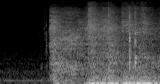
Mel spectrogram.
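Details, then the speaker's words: Bone-stock 1989 Corvette, 77,000 miles, on its third fuel pump, loses fuel pressure after about 20 miles: starter cranks steadily but engine never fires; crank no start, fuel delivery problem suspected, cause unconfirmed. "all right well it tries but it won't feel the gas like i i'm just oh my god i can't win"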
